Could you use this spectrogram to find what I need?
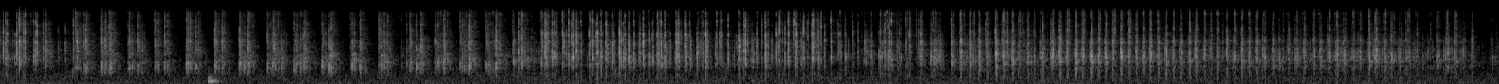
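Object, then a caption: Plastic puzzle cube. A plastic Rubik's cube has its layers twisted quickly with the fingers, producing rapid, dry, bright clicks with almost no low end. The clicks start as distinct, regular snaps, then speed up into a denser, near-continuous clatter that stays steady before easing slightly at the end.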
